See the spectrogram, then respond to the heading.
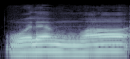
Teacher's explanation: এখানে মিম মুশাদ্দাদ একালি পরিমাণ গুণনা হবে।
